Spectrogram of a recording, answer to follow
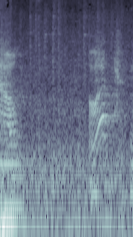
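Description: The song's music cuts off just after the start, leaving a train's low rumble with a fast, rattling clatter. A short voice sounds about one and a half seconds in.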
